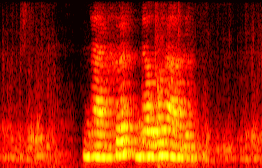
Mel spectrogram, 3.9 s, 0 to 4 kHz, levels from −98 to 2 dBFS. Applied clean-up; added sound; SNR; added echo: neural separator model SepFormer DNS4.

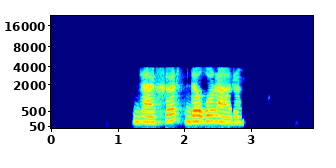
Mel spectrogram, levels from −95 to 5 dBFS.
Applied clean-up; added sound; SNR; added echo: none; none; none; none.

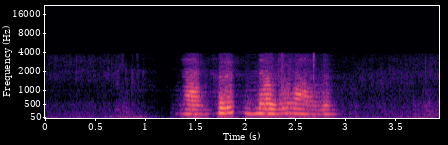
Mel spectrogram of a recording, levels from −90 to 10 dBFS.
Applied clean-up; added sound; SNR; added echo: neural separator model SepFormer WHAMR!.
